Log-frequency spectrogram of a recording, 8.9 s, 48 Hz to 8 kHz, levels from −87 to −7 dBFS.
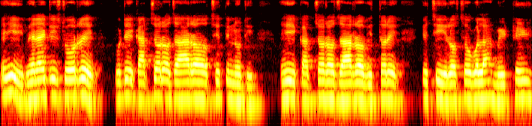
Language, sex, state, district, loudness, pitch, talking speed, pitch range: Odia, male, Odisha, Nuapada, -17 LUFS, 145 Hz, 115 wpm, 135-150 Hz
